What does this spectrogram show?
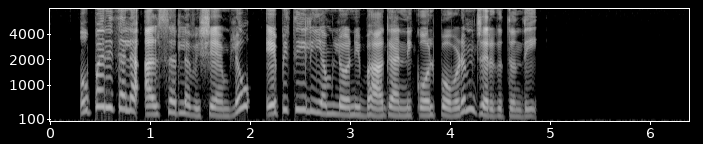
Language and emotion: Telugu, neutral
